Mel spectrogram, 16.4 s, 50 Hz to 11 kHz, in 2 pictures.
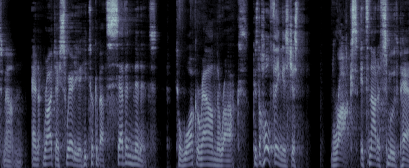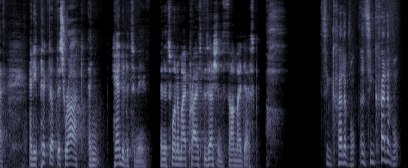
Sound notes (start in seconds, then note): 13.5 bennett exhales deeply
